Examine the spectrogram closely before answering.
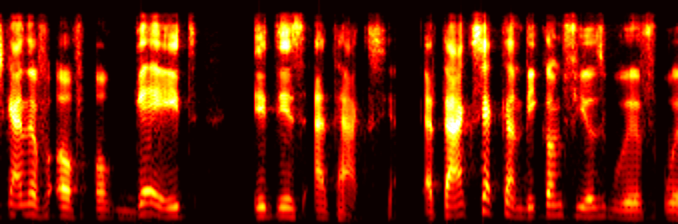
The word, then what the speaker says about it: ataxia: Ataxia or ataxia or ataxia. Ataxia is the way that is correctly pronounced.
